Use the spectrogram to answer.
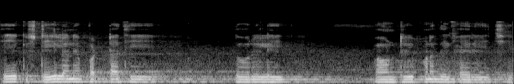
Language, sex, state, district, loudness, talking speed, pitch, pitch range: Gujarati, male, Gujarat, Valsad, -15 LUFS, 115 wpm, 115 Hz, 115-120 Hz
